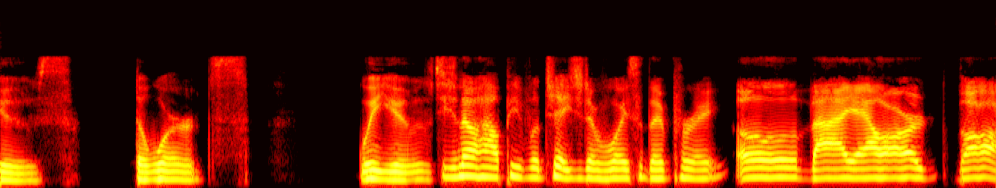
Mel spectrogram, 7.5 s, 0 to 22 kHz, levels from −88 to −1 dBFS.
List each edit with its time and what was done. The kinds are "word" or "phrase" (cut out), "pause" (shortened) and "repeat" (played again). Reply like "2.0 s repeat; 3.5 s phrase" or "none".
none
